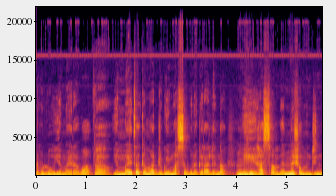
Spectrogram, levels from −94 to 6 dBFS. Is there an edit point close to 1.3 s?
no; 0 cuts

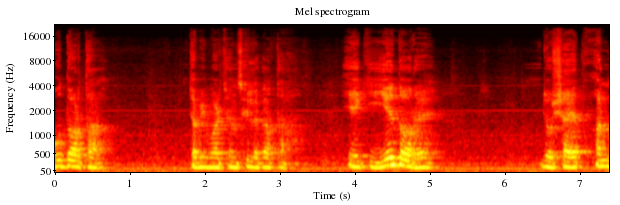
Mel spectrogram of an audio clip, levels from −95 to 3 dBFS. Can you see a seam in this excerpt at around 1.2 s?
no; 0 cuts

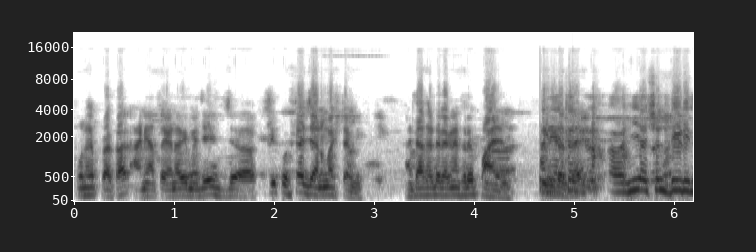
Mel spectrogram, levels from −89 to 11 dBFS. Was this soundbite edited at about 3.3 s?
no; 1 cut; at 4.6 s

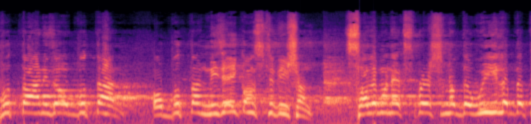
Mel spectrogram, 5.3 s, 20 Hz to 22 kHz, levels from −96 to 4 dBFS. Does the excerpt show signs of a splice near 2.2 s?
no; 0 cuts

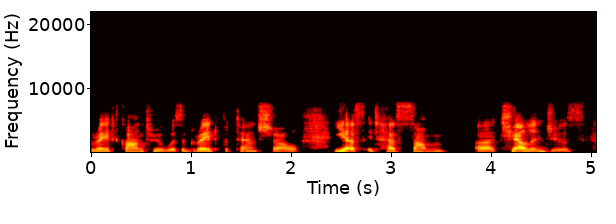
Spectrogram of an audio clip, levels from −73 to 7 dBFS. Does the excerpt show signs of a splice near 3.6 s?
yes; 1 cut; at 3.6 s

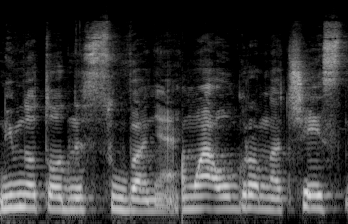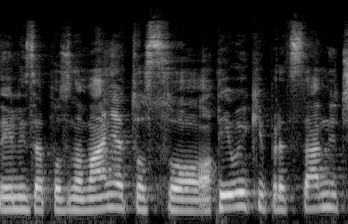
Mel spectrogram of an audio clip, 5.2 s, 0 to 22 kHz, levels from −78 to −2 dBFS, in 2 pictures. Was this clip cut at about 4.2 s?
yes; 2 cuts; at 1.4 s, 4.2 s

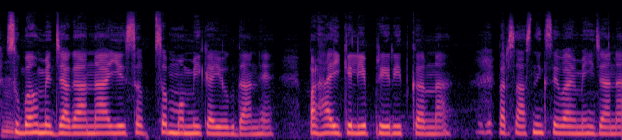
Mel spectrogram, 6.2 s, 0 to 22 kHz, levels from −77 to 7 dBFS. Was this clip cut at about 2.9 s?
no; 1 cut; at 5.0 s

